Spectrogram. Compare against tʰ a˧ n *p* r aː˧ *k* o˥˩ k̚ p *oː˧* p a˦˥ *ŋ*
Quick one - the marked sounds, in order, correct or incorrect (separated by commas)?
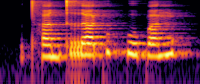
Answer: incorrect, correct, correct, correct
